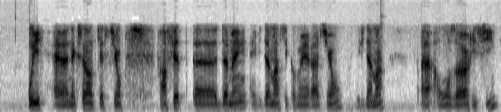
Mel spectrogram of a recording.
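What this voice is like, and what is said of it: Québécois French accent. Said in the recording (French): “votre accent québécois”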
